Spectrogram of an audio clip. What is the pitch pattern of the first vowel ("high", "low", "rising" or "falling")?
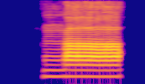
low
